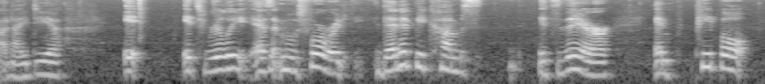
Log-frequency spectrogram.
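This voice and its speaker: Woman, American, deep-voiced, earnest local-politician type explaining things conversationally. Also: darkish tone, rough recording. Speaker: city council member, podcast guest. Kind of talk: conversational interview.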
